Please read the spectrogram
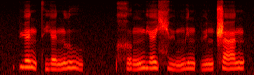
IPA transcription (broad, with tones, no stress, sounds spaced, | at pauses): p ɥ ɛ˥˩ n t̪ʰ j ɛ˧˥ n l u˥˩ | x ɤ˧˥ ŋ n̪ j ɛ˥ ɕ y˨˩ m i˥˩ n p y˧˥ n ʈ͡ʂ a˥ n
